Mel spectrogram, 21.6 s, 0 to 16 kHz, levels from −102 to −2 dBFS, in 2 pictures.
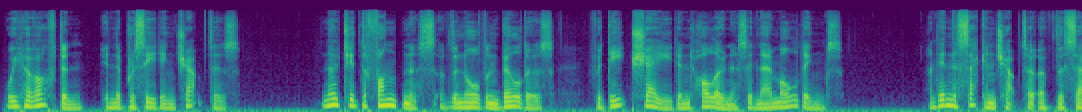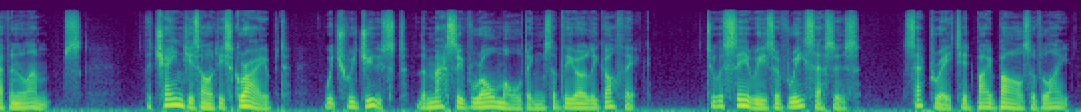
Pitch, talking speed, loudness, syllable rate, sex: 110 Hz, 155 wpm, -21 LUFS, 5.0 syllables/s, male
